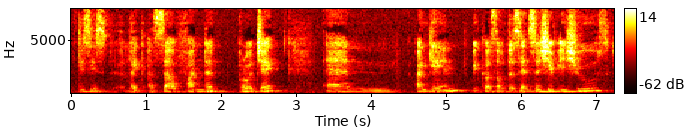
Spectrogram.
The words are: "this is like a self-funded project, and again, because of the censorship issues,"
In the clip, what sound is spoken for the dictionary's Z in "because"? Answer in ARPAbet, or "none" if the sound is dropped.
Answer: S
